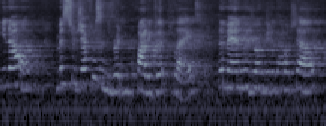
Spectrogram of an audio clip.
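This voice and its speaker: A woman playing a composed, politely needling secretary in a stage comedy, with a dry, quietly sarcastic manner. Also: sits high, fast, lightly acted. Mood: dry, sweet. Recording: echoey hall from far off, noisy.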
